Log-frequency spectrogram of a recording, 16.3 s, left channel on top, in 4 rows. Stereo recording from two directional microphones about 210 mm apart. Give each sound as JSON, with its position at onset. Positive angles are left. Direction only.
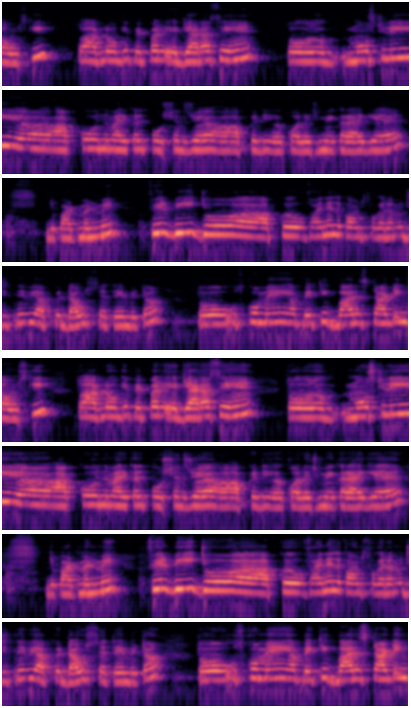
{"t": 0.0, "sound": "a woman's voice", "side_deg": -10}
